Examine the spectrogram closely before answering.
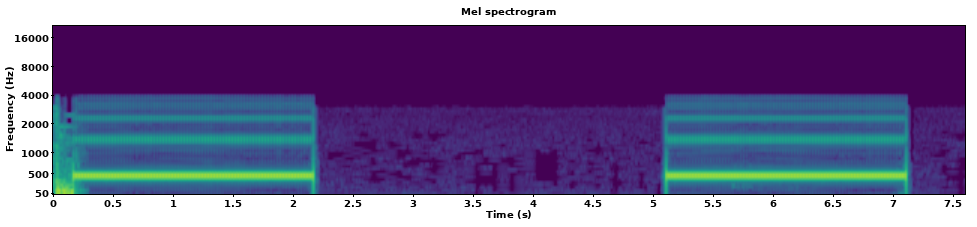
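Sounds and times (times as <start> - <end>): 
telephone busy tone on an office reception line: 0.1 - 2.2, 5.1 - 7.2.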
